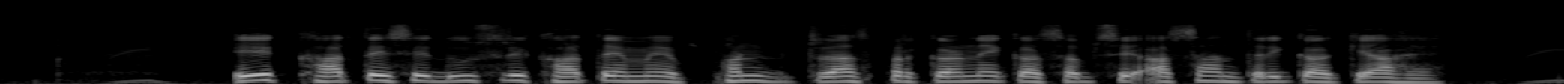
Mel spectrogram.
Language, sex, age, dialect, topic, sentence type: Hindi, male, 18-24, Marwari Dhudhari, banking, question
